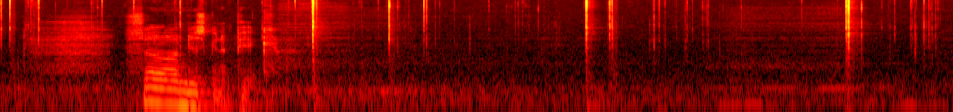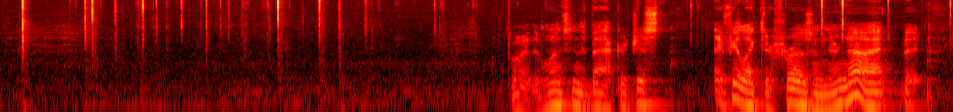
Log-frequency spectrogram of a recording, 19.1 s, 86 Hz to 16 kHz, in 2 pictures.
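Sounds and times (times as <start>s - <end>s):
lock pick clicking in a lock: 8.4s - 14.0s.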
